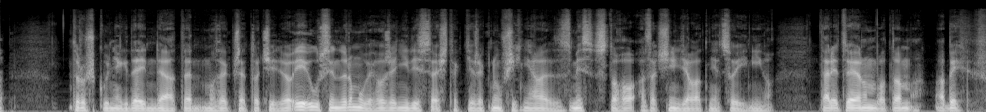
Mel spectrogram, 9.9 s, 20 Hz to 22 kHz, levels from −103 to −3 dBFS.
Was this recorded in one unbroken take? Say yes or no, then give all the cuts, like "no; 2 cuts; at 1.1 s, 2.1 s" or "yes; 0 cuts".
yes; 0 cuts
